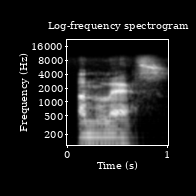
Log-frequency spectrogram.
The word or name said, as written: unless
